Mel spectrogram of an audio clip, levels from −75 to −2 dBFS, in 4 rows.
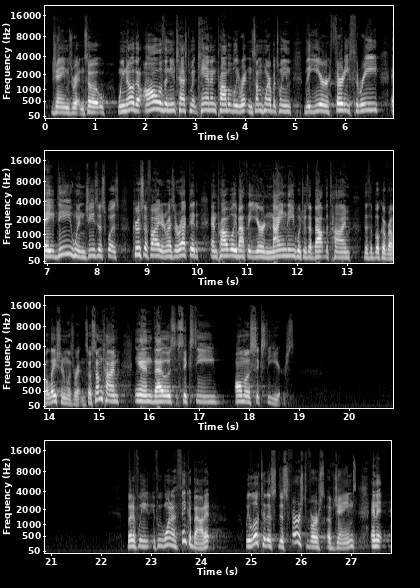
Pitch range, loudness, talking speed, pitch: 150-190 Hz, -16 LUFS, 160 wpm, 170 Hz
